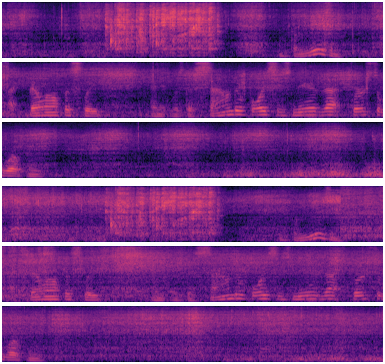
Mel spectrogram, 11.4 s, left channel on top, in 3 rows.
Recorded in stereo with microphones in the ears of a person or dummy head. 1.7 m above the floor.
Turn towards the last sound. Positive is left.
turn(degrees=25)  # may be behind; listen again after turning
